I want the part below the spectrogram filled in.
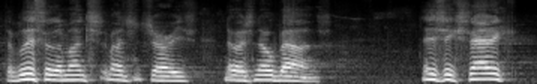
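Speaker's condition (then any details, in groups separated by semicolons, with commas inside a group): Deafness; self-reported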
